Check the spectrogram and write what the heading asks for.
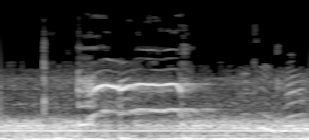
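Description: A rider's high-pitched squeal, one held, slightly wavering cry lasting under a second, over the steady low rumble of wind and the slingshot ride.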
